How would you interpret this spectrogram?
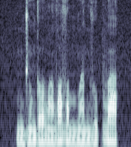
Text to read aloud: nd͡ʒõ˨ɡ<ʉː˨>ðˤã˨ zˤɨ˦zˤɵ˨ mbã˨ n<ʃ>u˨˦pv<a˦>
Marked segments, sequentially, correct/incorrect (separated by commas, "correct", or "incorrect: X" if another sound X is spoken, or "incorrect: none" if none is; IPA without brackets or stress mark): correct, incorrect: z, correct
